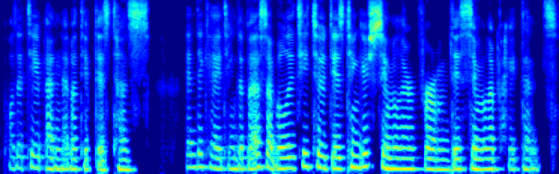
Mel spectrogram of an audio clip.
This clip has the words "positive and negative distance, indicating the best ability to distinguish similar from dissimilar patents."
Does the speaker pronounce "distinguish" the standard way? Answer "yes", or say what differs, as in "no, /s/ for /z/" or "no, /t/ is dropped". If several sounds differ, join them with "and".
yes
